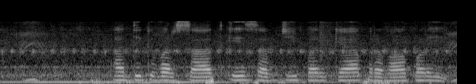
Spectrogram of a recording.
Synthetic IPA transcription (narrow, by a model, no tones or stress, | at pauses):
ɐd̪ʱɪkʋɐɾsaːt̪kesɐb̚d͡ʒipɐɾkjaːpɾɐbʱaːpɐɽeː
